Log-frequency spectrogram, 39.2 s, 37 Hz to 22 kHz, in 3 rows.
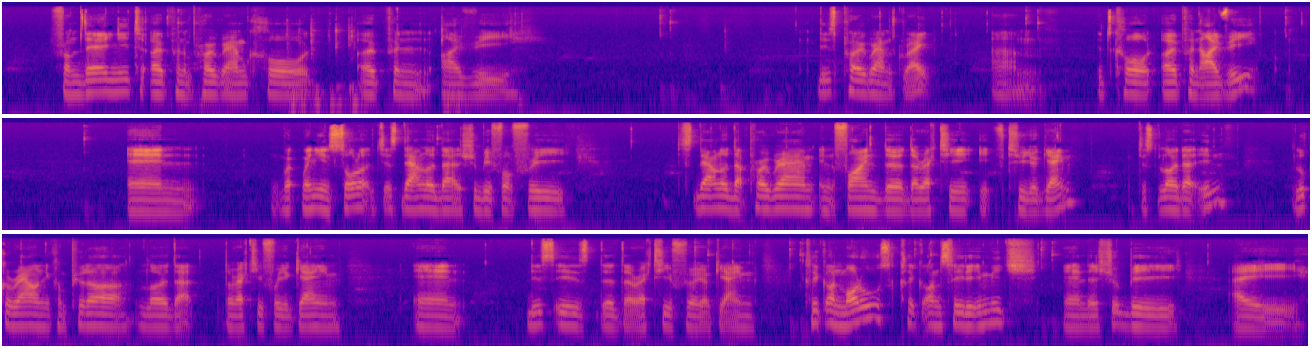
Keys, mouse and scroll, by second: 1.6 click, 2.6-4.3 typing, 6.5-39.2 drag.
